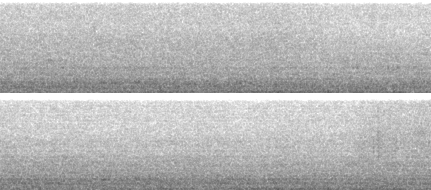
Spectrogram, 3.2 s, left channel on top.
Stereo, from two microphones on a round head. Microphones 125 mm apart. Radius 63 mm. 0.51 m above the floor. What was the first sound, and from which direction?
Running water, 35° left (ahead or behind).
